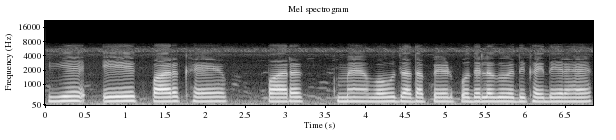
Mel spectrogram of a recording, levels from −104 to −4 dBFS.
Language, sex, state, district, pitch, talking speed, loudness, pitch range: Hindi, female, Rajasthan, Bikaner, 195 Hz, 140 wpm, -15 LUFS, 190-200 Hz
